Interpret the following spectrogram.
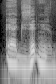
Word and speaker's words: Axitinib: or frontline treatment, where you take a pill, Exhibitive. How do you pronounce that, doctor, exactly? Axitinib.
